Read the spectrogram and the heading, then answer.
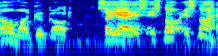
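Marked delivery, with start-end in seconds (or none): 0.0-0.8 lower, softer exasperation; exasperated groan. Retold or imitated. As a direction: sigh it out, fed up. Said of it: "I'm like".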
